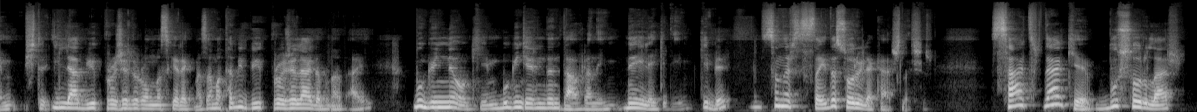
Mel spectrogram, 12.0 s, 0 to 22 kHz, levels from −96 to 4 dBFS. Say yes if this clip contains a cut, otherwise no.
yes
